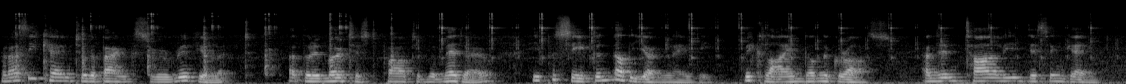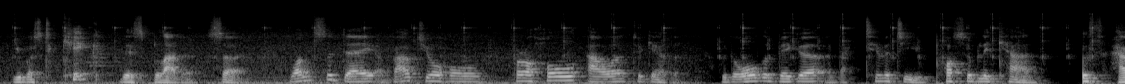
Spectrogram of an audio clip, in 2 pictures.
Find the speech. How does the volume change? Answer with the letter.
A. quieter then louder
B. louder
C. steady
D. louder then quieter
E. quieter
C.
